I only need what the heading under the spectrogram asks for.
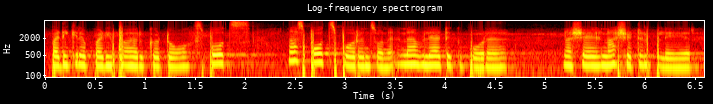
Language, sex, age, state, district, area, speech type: Tamil, female, 18-30, Tamil Nadu, Thanjavur, rural, spontaneous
